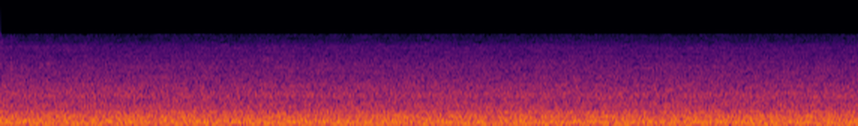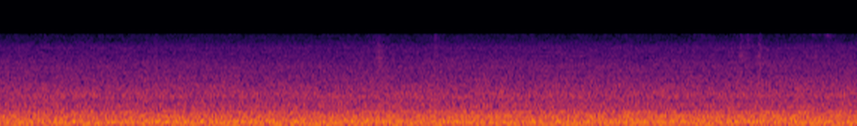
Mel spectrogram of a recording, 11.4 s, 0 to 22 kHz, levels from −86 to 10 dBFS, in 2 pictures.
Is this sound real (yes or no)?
yes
